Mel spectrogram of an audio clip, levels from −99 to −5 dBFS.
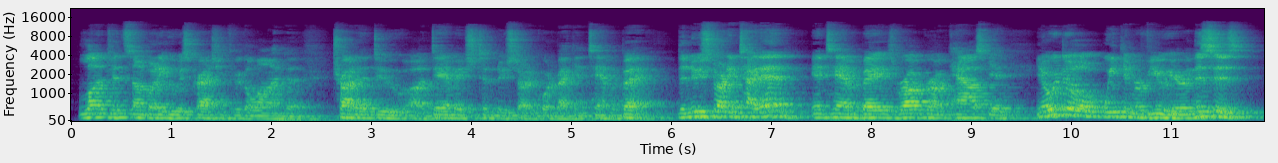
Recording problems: off-mic speech; far
room echo; noticeable; dies away in 0.7 s

